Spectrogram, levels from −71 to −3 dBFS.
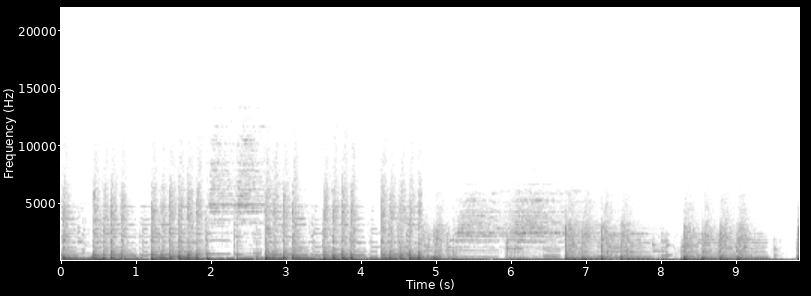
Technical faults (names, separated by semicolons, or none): section at the wrong speed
